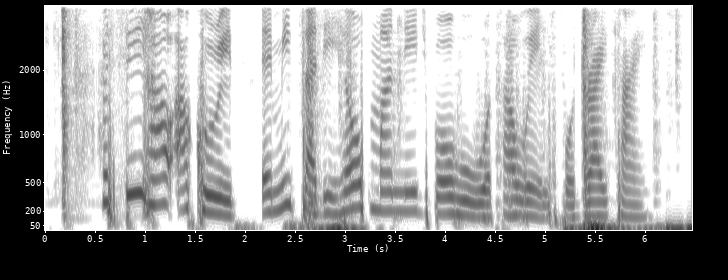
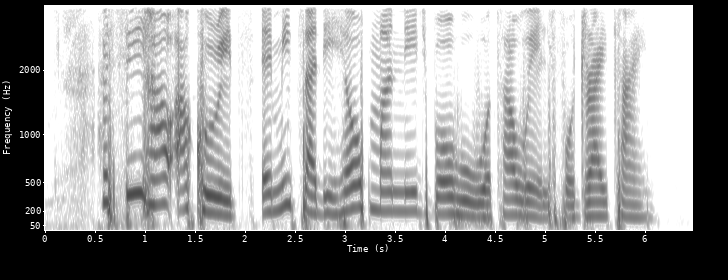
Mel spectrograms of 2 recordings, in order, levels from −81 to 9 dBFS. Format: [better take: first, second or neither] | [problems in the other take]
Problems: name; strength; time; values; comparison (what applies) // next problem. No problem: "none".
second | noise reduction (classical method Wiener filter)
